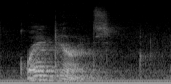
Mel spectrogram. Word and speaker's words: grandparent: Grandparents. G, ger, gra, gran, p, grandp, heir, grandpair, grandparent, grandparent, grandparent. Grandparent, one grandparent. Remember, the D is silent, no D. Grandparent.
